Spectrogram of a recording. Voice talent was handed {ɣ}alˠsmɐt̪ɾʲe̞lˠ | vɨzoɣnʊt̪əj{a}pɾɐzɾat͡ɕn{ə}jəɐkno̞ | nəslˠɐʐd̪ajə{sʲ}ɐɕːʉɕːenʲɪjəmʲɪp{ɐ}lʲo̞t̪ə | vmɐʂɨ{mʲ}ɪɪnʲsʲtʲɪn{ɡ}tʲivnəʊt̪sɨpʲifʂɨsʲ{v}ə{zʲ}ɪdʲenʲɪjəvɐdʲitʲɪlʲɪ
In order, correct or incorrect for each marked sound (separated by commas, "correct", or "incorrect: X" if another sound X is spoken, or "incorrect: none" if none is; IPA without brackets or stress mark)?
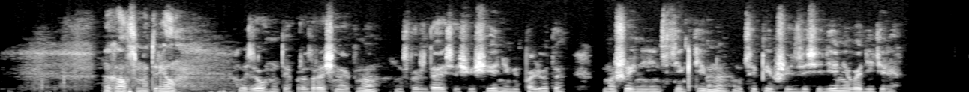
correct, incorrect: ə, correct, correct, correct, incorrect: nʲ, incorrect: k, incorrect: z, incorrect: sʲ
